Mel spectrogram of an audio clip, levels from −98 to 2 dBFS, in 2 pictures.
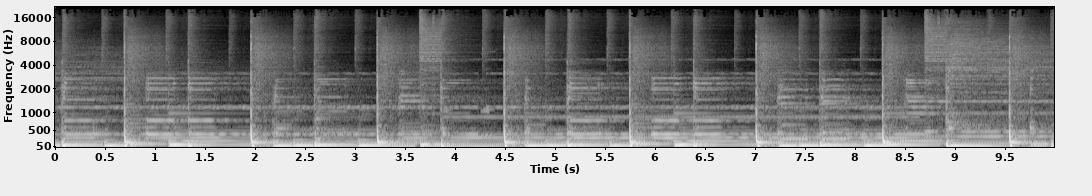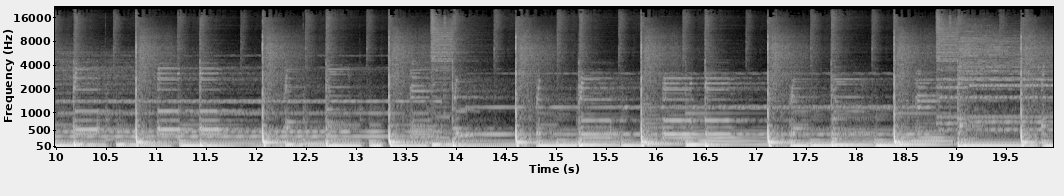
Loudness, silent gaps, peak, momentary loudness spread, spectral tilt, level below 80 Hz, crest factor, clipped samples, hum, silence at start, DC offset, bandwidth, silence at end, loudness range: -17 LUFS; none; 0 dBFS; 5 LU; -6.5 dB/octave; -18 dBFS; 14 dB; under 0.1%; none; 0 s; under 0.1%; 19 kHz; 0 s; 1 LU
